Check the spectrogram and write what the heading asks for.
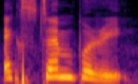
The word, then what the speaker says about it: extempore: तो उस स्पीच को एक्सटेम्परी स्पीच कहेंगे। बहुत लोग इस वर्ड को एक्सटेम्पोर कहते हैं, बट the correct pronunciation of this word is एक्सटेम्परी।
